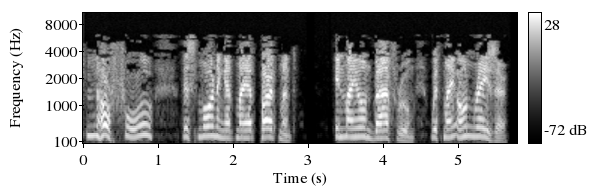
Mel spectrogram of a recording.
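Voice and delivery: high, loud, laughing retort; laughing woman voice. A narrator's reading. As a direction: throw it back with a big laugh. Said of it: "A riotous laugh now".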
